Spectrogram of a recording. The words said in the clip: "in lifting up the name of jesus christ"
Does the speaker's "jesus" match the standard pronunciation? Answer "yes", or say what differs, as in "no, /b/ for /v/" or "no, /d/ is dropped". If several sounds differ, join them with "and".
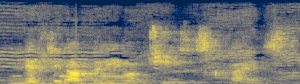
yes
